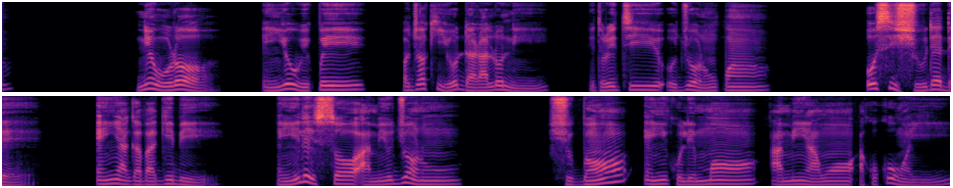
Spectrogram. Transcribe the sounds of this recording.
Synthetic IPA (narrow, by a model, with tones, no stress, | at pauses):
nĩ˦o˦˨wo˨˦ɾɔ˦˨ | ɛ˨j̃ĩ˧joː˦˨wi˨˦k͡pe˦ | ɔ˧d͡ʒɔ˦ki˦˨joː˨˦˨da˨˧ɾa˧lo˦˨nĩ˨˦ | nĩ˦to˧ɾi˦tʰi˦o˧d͡ʒu˦ɔ˦˨ɾ̃ũ˨˦k͡pã˦ | o˦si˦˨ʃu˨˦dɛ˦˨dɛ˨ | ɛ˧j̃ĩ˧a˧˨ɡa˨ba˧ɡe˧be˨ | ɛ˨j̃ĩ˧˦le˦˨sɔ˧a̰˨mĩ˧o˧d͡ʒu˦ɔ˦˨ɾ̃ũ˧ | ʃu˨ɡ͡bɔ̃˨˦ɛ˧j̃ĩ˧ko˨le˨mɔ̃˧˦a˨mĩ˧a˨w̃ɔ̃˧a˨ko˨˧ko˦˨w̃ɔ̃˨jiː˨˦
